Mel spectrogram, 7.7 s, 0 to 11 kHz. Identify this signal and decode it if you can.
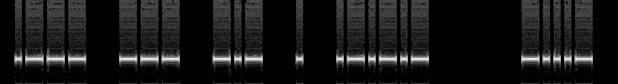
Morse code, heard as a keyed tone, about 18 wpm, spaced as for 12 wpm, 1000 Hz. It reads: JOKE. <BT>
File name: 12wpm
